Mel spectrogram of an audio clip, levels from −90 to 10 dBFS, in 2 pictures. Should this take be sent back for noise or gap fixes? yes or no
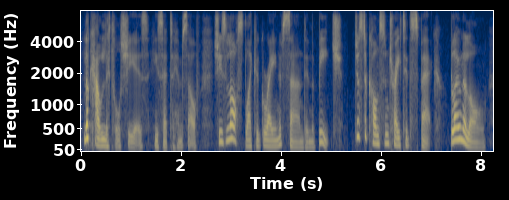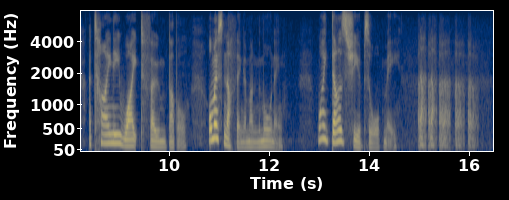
yes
